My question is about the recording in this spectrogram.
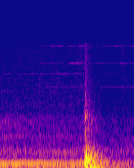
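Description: A steady low hum, with a single thump about a second in as a hand pats cloth flat on a padded pressing table.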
